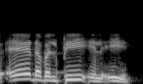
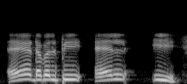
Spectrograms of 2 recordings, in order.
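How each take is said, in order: First: Said in the usual way. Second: Each letter slowly and separately; slow spelled-out letters. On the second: Shown as a demonstration. Teacher spelling apple slowly for students, dictating each letter.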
